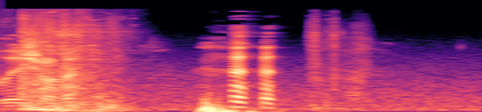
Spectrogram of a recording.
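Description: A metal crate lid clanks open.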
